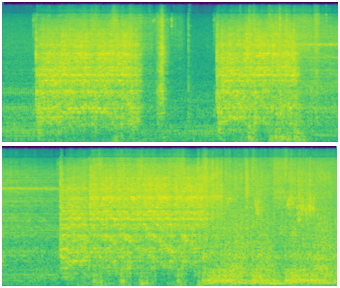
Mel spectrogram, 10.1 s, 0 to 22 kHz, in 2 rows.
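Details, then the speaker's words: Pontiac Bonneville (Pontiac 455) Holley carburetor with stuck floats pouring fuel out; starter cranks in short bursts, engine barely catches then dies; flooding from stuck carburetor floats. "Well, that was anticlimactic because there's a freaking ton of gas coming out the... Since the floats are stuck, I'm going to try one thing real quick."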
